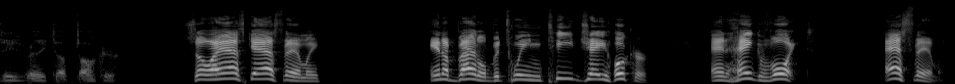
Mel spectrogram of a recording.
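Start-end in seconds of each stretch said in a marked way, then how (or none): 0.0-1.2 very quiet, soft tough-guy murmur. Introducing a TV cop in a matchup vote: Hank Voight voice. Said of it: "He talks like this".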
